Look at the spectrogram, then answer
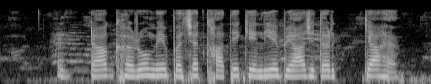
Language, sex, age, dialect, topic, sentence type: Hindi, female, 18-24, Marwari Dhudhari, banking, question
